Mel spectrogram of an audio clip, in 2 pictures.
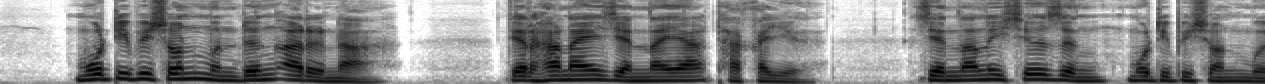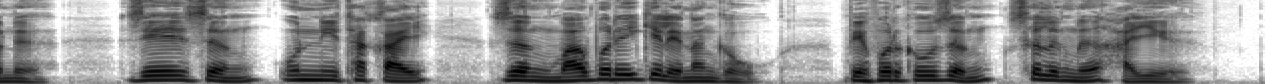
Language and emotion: Bodo, neutral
